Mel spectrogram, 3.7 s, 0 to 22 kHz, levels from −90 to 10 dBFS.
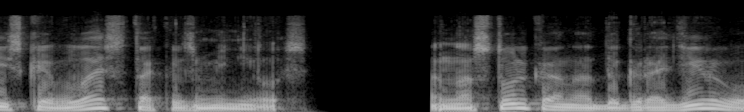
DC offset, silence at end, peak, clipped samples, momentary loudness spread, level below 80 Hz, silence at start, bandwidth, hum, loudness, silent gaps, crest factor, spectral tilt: under 0.1%; 0 s; -8 dBFS; under 0.1%; 5 LU; -34 dBFS; 0 s; 12.5 kHz; none; -18 LUFS; 1.68-2.16 s; 10 dB; -7 dB/octave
